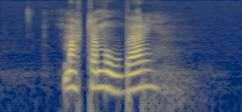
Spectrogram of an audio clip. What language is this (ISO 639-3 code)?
swe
